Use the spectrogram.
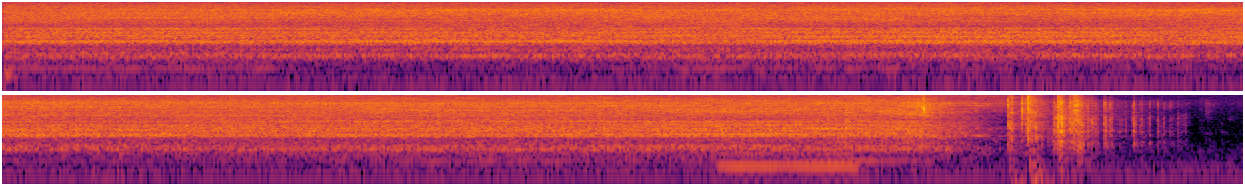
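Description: Steady, loud hair dryer blowing on a chalk paste transfer, running continuously for several seconds before cutting off with a few clicks and handling noises.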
